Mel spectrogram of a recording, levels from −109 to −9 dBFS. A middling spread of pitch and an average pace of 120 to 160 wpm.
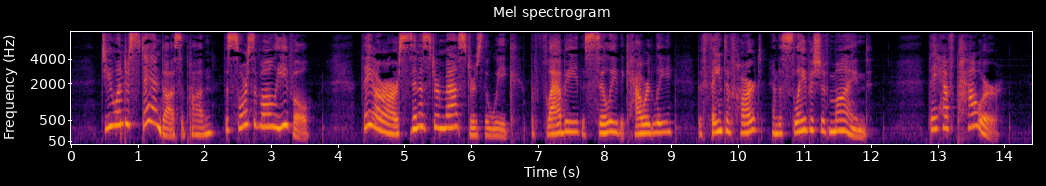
No: wide, 9.0 semitones; slow, 135 wpm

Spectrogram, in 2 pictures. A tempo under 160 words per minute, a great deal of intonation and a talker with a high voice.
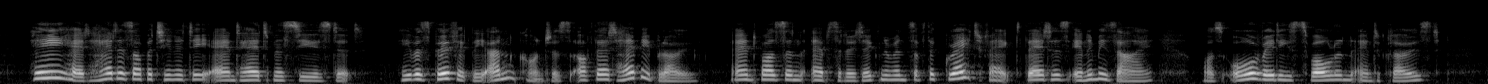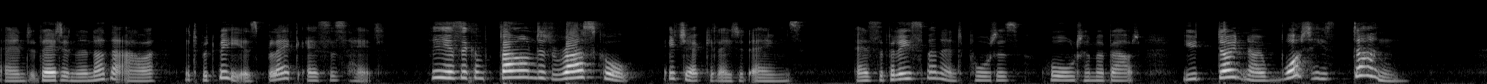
Yes: average, 140 wpm; wide, 6.1 semitones; high, 210 Hz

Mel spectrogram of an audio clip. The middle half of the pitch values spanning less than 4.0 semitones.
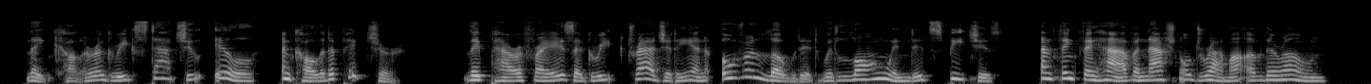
No: wide, 5.6 semitones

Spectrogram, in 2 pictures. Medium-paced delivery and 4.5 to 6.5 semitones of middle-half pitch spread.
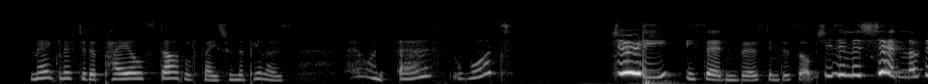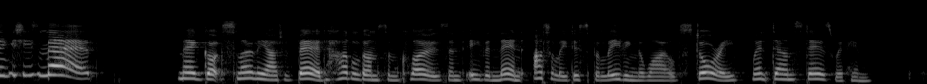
Yes: average, 170 wpm; average, 5.1 semitones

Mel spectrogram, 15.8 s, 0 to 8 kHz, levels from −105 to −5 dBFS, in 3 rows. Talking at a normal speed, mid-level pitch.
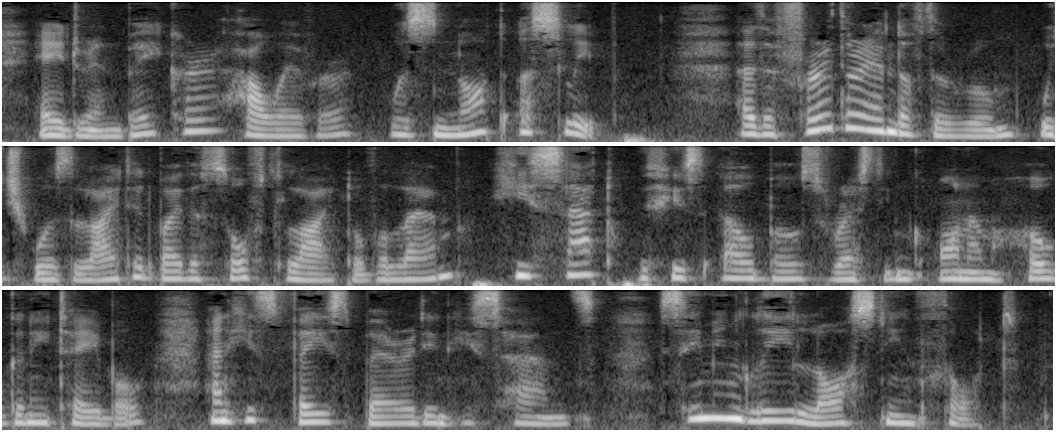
Yes: average, 165 wpm; medium, 160 Hz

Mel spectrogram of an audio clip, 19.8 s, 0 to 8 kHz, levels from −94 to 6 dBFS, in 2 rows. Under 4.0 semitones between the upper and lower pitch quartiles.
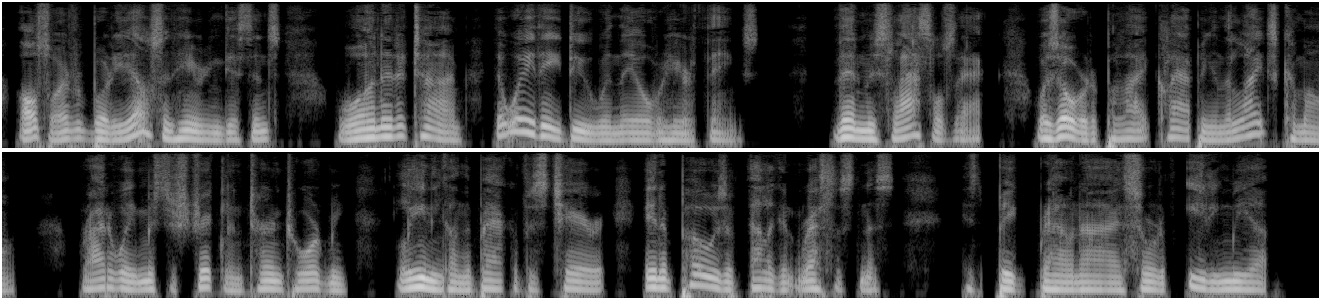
Yes: average, 3.4 semitones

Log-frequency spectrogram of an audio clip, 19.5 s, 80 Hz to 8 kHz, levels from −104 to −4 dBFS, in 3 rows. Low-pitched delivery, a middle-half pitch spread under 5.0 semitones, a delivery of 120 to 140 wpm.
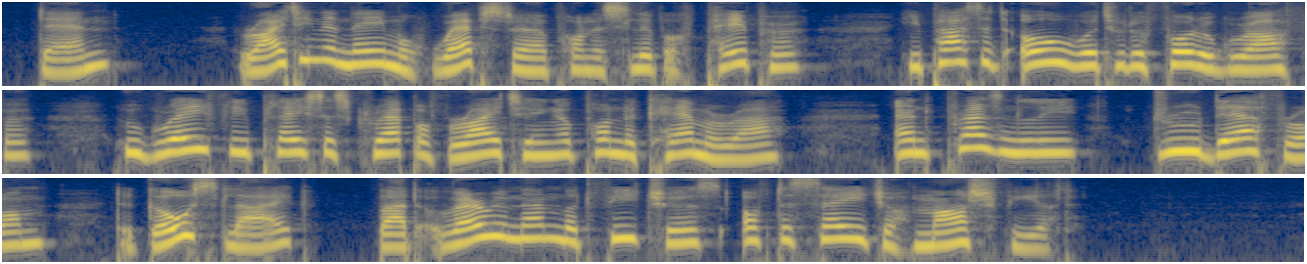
No: high, 245 Hz; average, 4.3 semitones; slow, 135 wpm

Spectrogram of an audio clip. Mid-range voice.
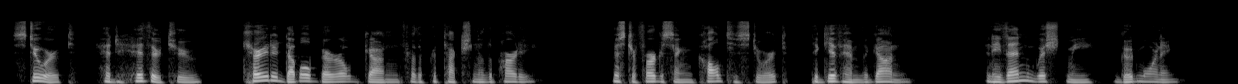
No: low, 115 Hz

